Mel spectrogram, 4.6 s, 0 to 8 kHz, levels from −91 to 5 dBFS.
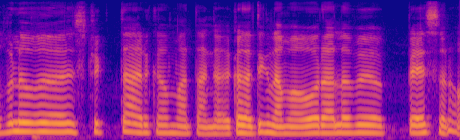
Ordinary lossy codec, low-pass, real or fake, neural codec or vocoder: none; none; real; none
